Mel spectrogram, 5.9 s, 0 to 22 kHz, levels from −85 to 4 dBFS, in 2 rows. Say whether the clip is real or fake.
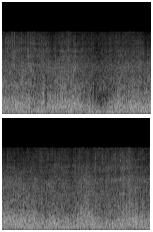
fake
